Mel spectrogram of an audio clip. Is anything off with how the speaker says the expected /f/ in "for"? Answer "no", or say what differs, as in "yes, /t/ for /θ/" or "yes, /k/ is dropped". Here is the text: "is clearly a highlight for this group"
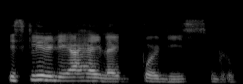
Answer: yes, /p/ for /f/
